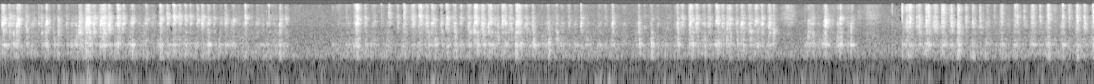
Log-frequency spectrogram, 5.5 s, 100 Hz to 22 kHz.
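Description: A thin wooden stylus held in the fingers scrapes the black wax coating off the squirrel outline on a flat scratch-art sheet from a book, with a coloured garden picture underneath, while the other hand holds the sheet on a table. The result is a quiet, dry, bright scratching made of quick, rapid strokes with no low end. It pauses briefly near 1.5 seconds and again around 4 seconds.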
